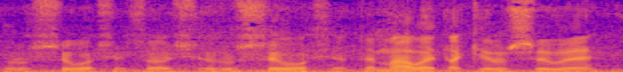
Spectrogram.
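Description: A man vlogging while he films a lakeside city park, talking in a flat, unenthusiastic way with dry humor. He holds the camera himself. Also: deep voice, normal speed. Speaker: travel vlogger and guide. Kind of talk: casual vlog commentary while filming. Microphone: handheld camera mic, speaker off screen. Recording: outdoor camera audio with traffic noise. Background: city traffic and boat noise.

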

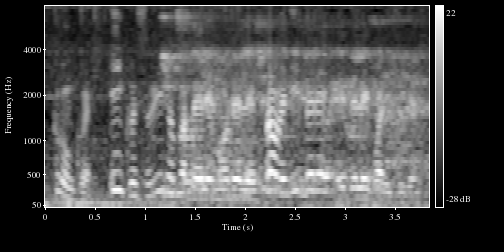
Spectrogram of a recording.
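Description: A man's voice: on the high side, very animated, fairly quick, a loud crowd. A young man vlogging casually to a phone at arm's length in a train station, slightly muffled through a face mask. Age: young adult. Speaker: racing driver vlogger. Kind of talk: casual vlog talk to camera. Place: busy indoor train station walkway. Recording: loud station ambience and noise.

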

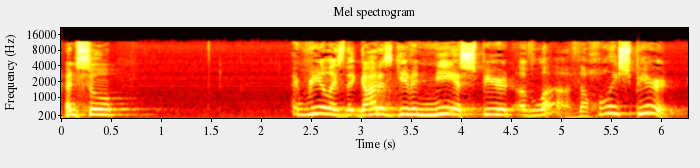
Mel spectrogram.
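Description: A man with a fairly high voice preaches a sermon as a chatty personal story. He is from New Jersey and slips into the voices of the people he quotes. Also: expressive, unhurried, darkish tone.

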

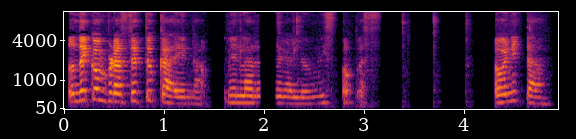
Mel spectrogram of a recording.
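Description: A young Mexican woman streaming live, chatting with viewers in a bubbly, slangy way, her voice a little hoarse from a sore throat. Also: on the high side, unhurried. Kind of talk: live stream chat, greeting viewers and reading comments.

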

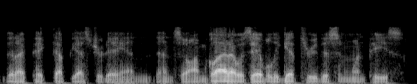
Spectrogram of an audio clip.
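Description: Very deep raspy man with a cold. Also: little pitch movement, fast talker, no room sound, highs cut off. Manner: hesitant, many restarts and ums. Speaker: webinar presenter, aircraft maintenance expert. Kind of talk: webinar answer, explaining.

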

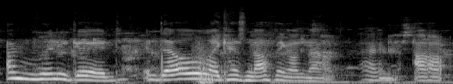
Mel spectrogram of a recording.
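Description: A woman chatting casually in a vlog with a voice-changer filter that lowers her voice toward a man's, giggling as she plays with it. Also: unhurried, darkish tone, dull audio, soft background music. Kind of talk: casual vlog chat with friends.

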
